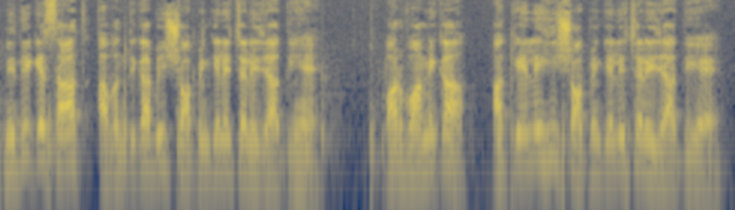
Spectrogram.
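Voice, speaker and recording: A man's voice: on the high side, lively intonation, moderate pace, sharp tone, slight background noise. A man reading scripted narration for a cartoon family story.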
